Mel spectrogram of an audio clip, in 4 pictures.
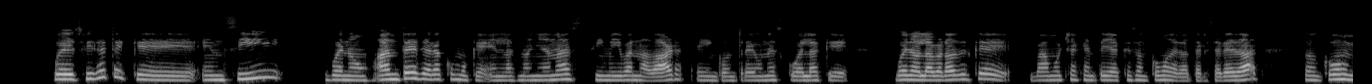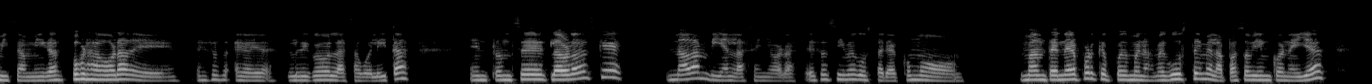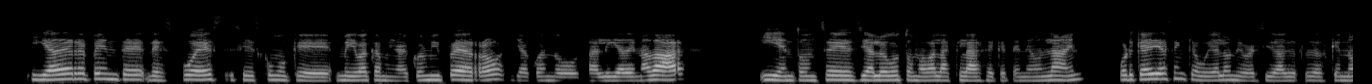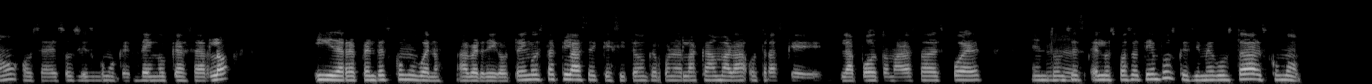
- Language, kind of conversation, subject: Spanish, advice, ¿Cómo puedo equilibrar mis pasatiempos con mis obligaciones diarias sin sentirme culpable?
- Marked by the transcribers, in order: chuckle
